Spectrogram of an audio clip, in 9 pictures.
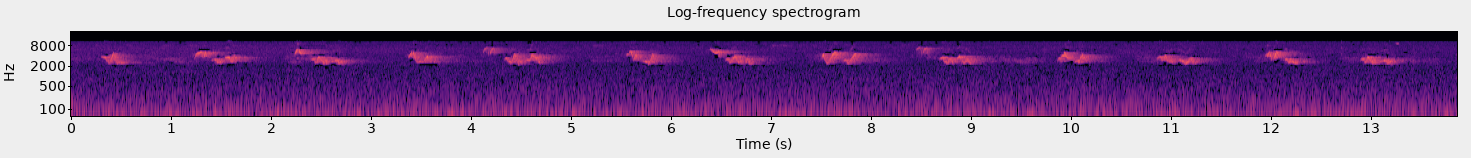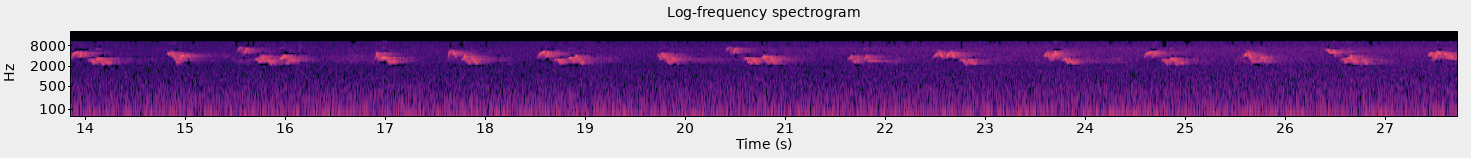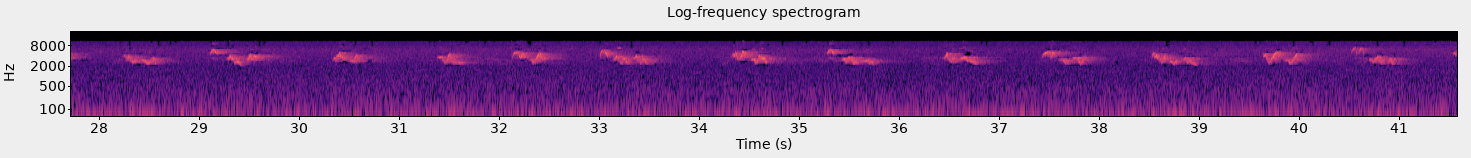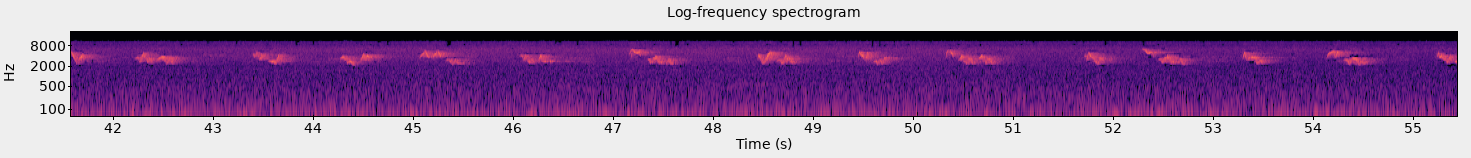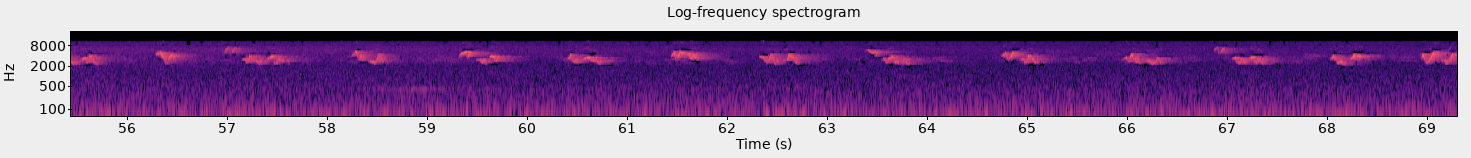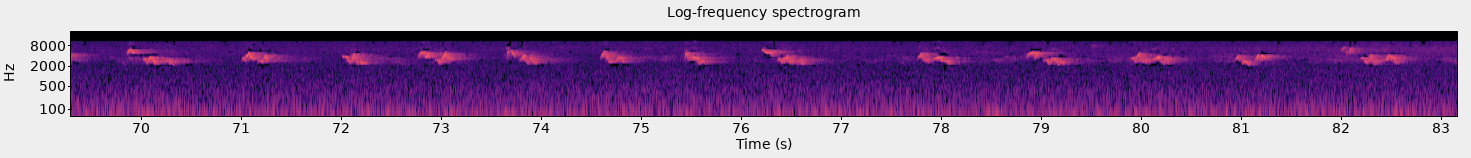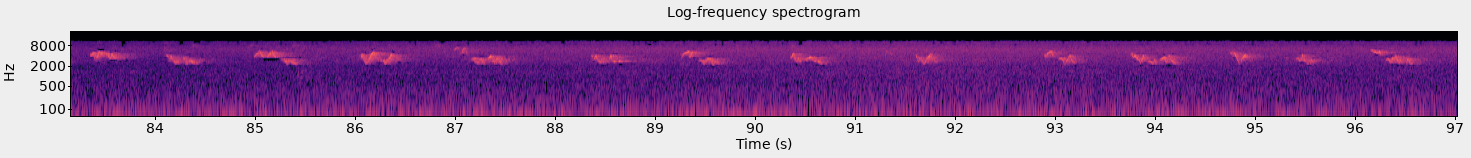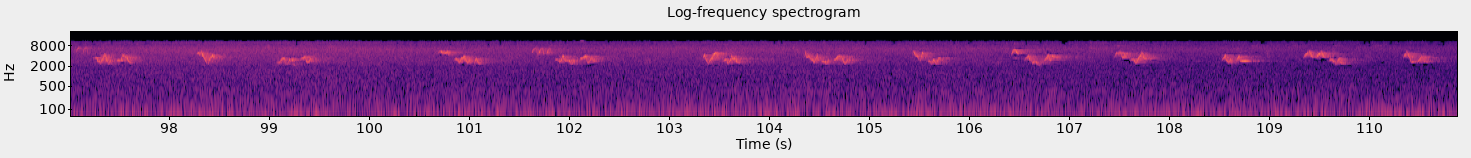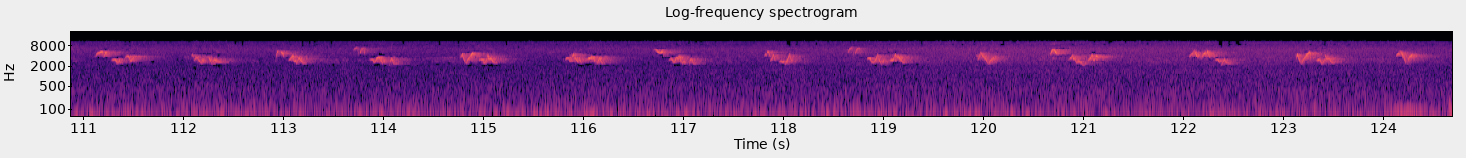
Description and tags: Forest, light wind, bird song 1
Forest, light wind, bird song. This sample has been edited to reduce or eliminate all other sounds than what the sample name suggests.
